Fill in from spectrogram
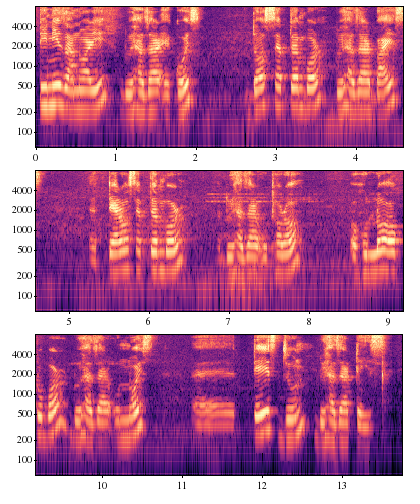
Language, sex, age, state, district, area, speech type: Assamese, female, 60+, Assam, Dibrugarh, rural, spontaneous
